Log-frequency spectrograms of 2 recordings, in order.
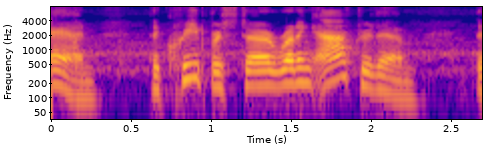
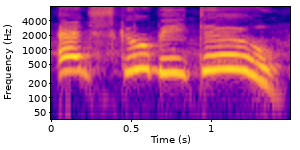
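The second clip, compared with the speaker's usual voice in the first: loud, high, slow addition; cheering; 5 dB louder, much slower than usual. Acted. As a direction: tack it on gleefully. Velma adding with delight.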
